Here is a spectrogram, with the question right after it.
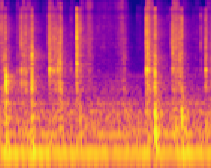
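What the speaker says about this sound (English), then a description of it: "let me shuffle better" Tarot cards being shuffled by hand, a run of soft, quick riffling and slapping bursts that come in short clusters, close and fairly quiet.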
